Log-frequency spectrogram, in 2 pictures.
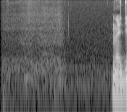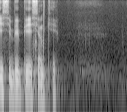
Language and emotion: Russian, neutral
